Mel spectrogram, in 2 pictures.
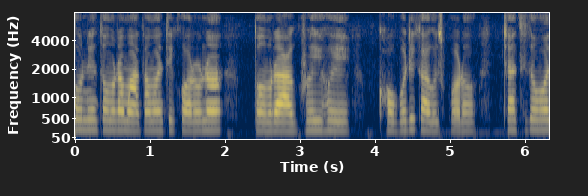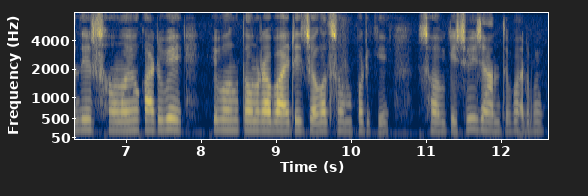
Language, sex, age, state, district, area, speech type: Bengali, female, 45-60, West Bengal, North 24 Parganas, rural, spontaneous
